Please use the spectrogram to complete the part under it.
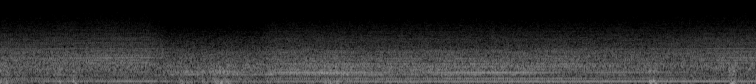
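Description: A sports car engine roars steadily at high revs.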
